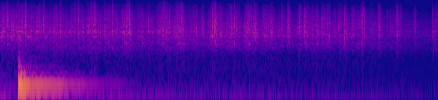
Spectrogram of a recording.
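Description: The close of a worship song: a last low note is struck about a fifth of a second in and dies away, while a shaker keeps up a steady quick rhythm that grows fainter and fades out.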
